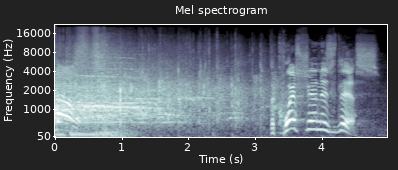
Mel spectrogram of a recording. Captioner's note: cheers and applause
